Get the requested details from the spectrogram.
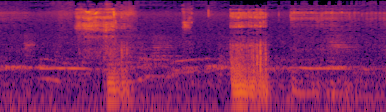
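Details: Two short, deep, snorting snores from a sleeping dog over a low room hum, with a faint steady tone in the background.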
